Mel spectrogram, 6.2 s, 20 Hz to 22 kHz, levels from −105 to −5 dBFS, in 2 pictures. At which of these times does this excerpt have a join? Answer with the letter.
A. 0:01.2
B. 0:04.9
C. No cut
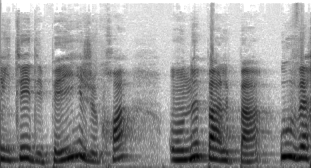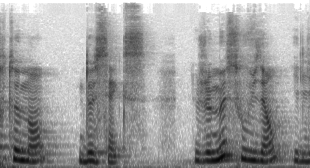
B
